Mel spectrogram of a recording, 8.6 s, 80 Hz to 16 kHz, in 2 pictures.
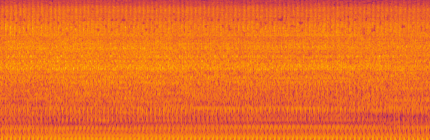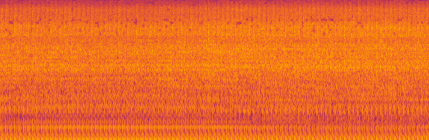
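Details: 1982 Snapper Comet riding mower, 8HP Tecumseh single-cylinder, choked start: pounding hard and fast at full throttle with rough beat; only runs at full throttle, carb still needs tuning before it will idle down.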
